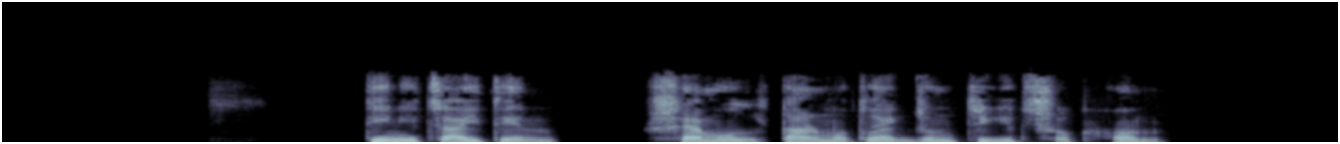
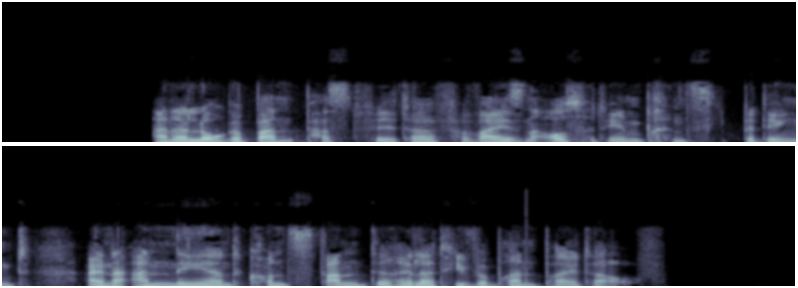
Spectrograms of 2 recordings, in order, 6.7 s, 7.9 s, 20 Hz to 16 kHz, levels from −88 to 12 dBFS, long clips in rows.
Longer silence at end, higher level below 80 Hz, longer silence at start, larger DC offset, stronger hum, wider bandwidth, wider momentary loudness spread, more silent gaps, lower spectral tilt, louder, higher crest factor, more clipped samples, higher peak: about the same, 0.9 s vs 0.8 s; first, -56 dBFS vs -64 dBFS; first, 1.85 s vs 0.75 s; neither; neither; first, 8.2 kHz vs 7.2 kHz; second, 8 LU vs 12 LU; first, 2.82-3.22 s, 3.87-3.91 s vs none; about the same, -4.5 dB/octave vs -5.5 dB/octave; about the same, -21 LUFS vs -21 LUFS; about the same, 20 dB vs 20 dB; neither; about the same, -2 dBFS vs -2 dBFS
